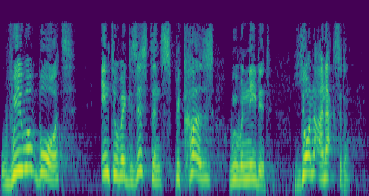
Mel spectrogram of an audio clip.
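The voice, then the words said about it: British accent, rapid speech. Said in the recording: “I'm from England. ... my British accent ... I speak rapidly.”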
